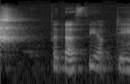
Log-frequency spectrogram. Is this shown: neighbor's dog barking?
yes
